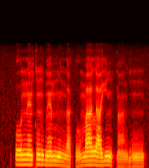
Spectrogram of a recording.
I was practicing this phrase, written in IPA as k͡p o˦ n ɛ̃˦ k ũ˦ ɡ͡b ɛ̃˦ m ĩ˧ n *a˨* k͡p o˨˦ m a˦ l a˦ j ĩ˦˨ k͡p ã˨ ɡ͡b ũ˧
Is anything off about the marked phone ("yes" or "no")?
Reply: no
